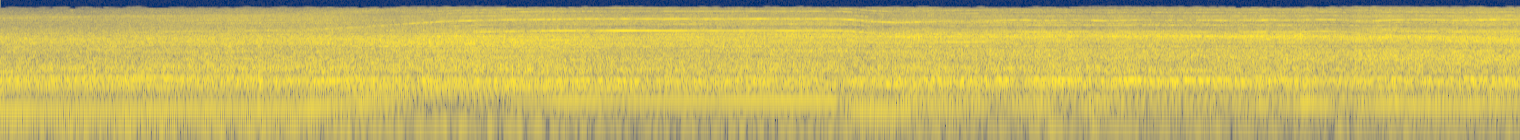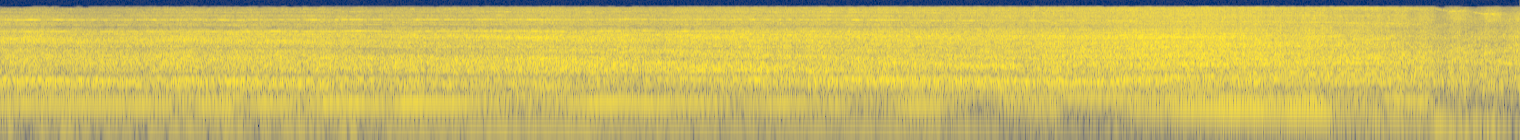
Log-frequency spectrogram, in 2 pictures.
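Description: Turbocharged diesel pickup truck pulling a sled at full throttle: the engine note climbs about two seconds in and holds high with a high turbo whine above it. The engine winds down steeply near the end as the throttle comes off.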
